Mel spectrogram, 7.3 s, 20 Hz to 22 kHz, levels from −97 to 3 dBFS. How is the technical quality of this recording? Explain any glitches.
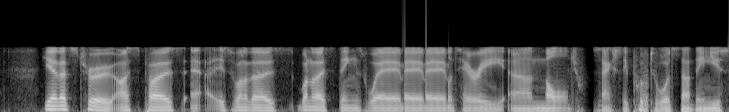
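The recording has two clear glitches. The speech passes through a narrowband call channel with nothing above 4 kHz, which fits G.711 A-law at 64 kbps.

CD stuck on one turn, 4.04 to 4.49 s, right after "of those things where". The pickup jumps back to the same spot, so a 0.23 s fragment plays twice with brief mutes at each jump. The result is a quick, even, mechanical stutter.

Repeated packet loss (robotic sound), 5.44 to 7.16 s. Eleven holes open in quick succession, the longest about 0.12 s. Each is patched by stretching the preceding sound, with roughly a third of the stretch concealed. This gives choppy speech with pieces missing.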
